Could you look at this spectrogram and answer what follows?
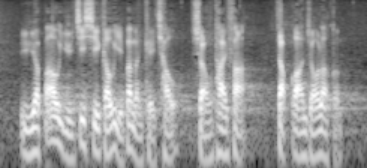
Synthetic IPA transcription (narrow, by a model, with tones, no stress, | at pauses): jyː˨˩jɐ˨p̚pːaː˥wjyː˨˩t͡siː˥siː˨˧kɐ˨˥wjiː˨˩pɐ˥t̚mɐ˨˩nkʰe˨˩jt͡sʰɐ̰˨˧wsœː˨˩ŋt̪ʰaː˧jfa̰ː˧ | t͡saː˨p̚kʷaː˧nt͡sɔː˨˥laː˧˥kɐ̰˨˥m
